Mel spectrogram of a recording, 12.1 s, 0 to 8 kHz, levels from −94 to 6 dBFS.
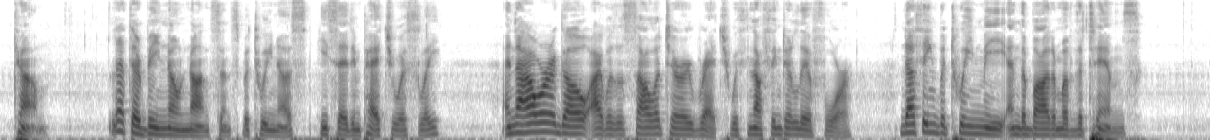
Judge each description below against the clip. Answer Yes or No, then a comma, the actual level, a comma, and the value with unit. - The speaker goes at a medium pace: Yes, average, 175 wpm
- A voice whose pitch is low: Yes, low, 130 Hz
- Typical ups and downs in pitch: Yes, average, 3.9 semitones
